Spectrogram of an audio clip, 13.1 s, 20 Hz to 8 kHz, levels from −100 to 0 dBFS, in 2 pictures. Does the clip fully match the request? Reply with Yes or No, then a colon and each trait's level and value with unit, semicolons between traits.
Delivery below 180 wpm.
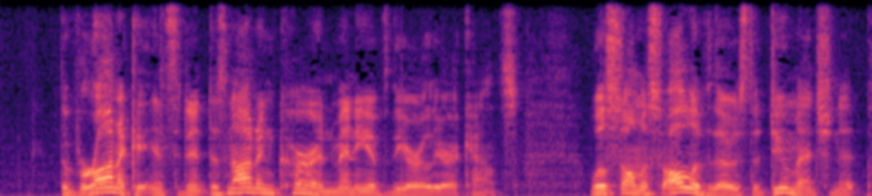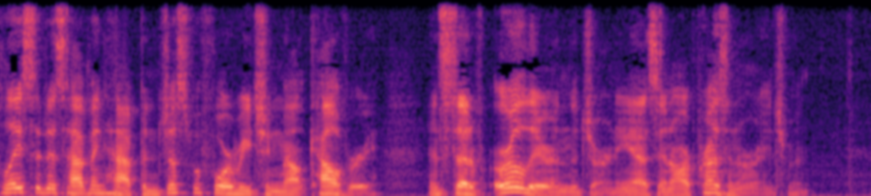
No: average, 195 wpm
